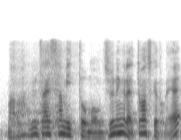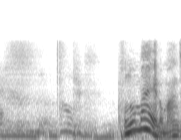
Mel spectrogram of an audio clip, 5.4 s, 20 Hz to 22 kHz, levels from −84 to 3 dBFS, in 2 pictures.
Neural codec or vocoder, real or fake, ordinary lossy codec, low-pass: codec, 16 kHz, 0.9 kbps, LongCat-Audio-Codec; fake; none; none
